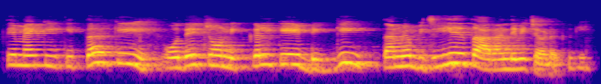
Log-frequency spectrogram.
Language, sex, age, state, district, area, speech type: Punjabi, female, 45-60, Punjab, Patiala, urban, spontaneous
